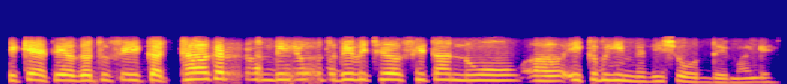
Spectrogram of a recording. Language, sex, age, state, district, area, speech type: Punjabi, female, 30-45, Punjab, Kapurthala, urban, conversation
